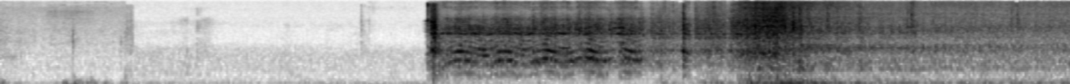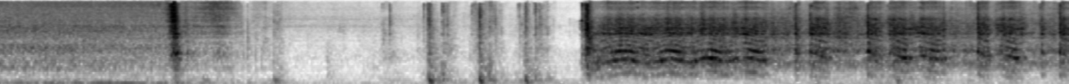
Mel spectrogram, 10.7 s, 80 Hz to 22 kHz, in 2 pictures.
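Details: 1962 Dodge Custom 880 V8, said to have a cracked block, carburetor primed and fed from a temporary hose; starter grinds in short bursts, then it catches, runs unevenly and settles. It starts and keeps running.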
